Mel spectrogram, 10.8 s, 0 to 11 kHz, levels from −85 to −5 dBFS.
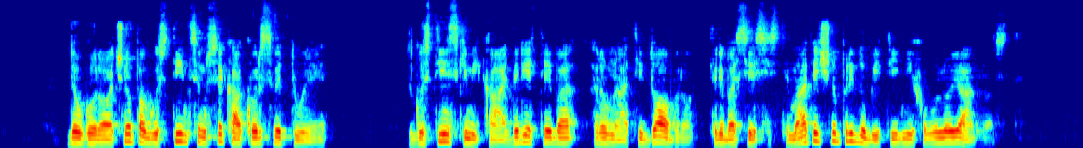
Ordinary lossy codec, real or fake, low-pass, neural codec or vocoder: none; real; none; none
